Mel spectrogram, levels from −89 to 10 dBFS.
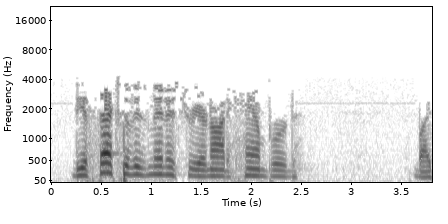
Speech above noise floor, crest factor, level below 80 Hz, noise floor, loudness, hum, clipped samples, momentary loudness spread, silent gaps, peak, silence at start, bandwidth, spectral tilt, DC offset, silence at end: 43 dB; 22 dB; -50 dBFS; -66 dBFS; -23 LUFS; none; under 0.1%; 17 LU; none; -2 dBFS; 0.2 s; 4.3 kHz; -5 dB/octave; under 0.1%; 0 s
